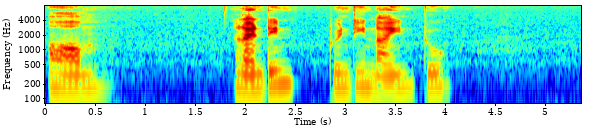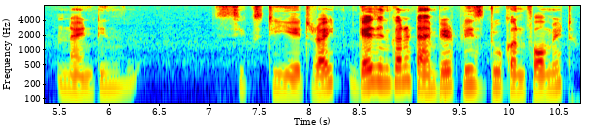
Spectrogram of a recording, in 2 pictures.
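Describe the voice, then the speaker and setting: Young man, exam tutor, smooth clear voice, slow reading of notes, direct urging. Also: fairly high pitch, fairly even intonation, a little mellow. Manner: reads English notes slowly, explains in Hindi, urges students directly. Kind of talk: exam-prep lecture.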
